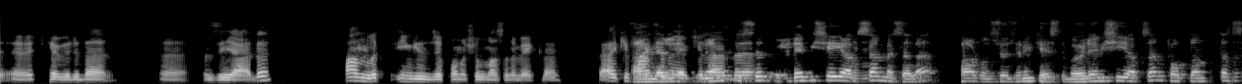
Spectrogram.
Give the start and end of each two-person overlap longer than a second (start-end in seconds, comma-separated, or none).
6.3-7.6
